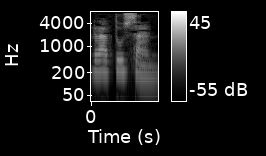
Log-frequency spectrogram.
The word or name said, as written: ratusan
